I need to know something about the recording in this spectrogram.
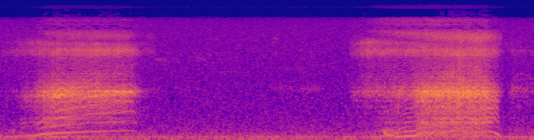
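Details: Sleeping man snoring: two loud, droning snores with quiet breathing out between them.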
